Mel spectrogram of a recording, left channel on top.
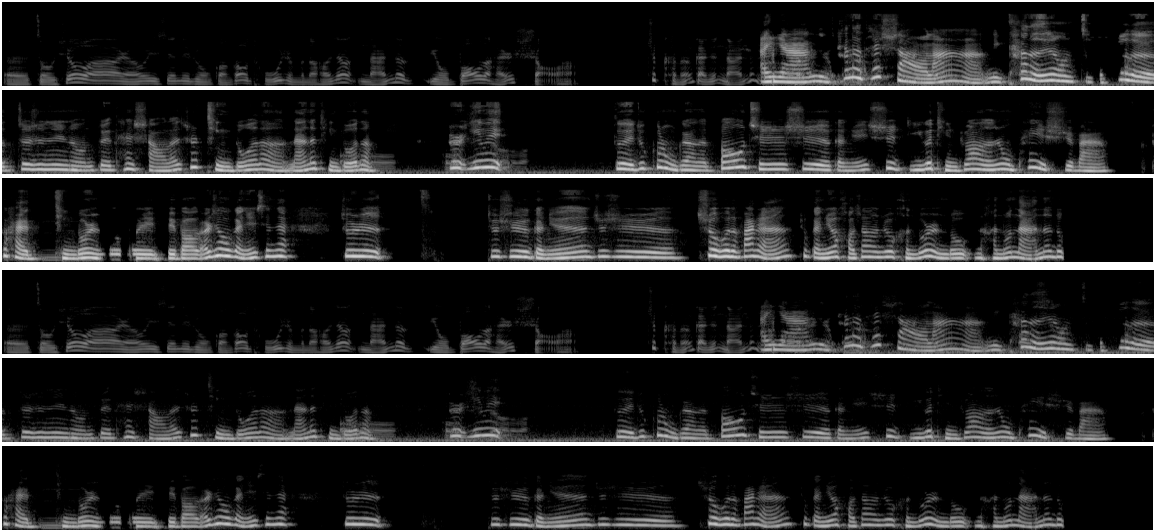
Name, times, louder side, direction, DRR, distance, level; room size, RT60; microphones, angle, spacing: voice 1, 0.0-5.8 6.5-8.8 10.1-10.7 14.9-15.5 15.9-16.8 23.4-24.0, equal, ahead, 3.6 m, -45 dB
voice 2, 7.6-10.7 11.2-15.3 16.0-16.5 17.7-22.6 23.0-26.0 26.4-26.9 27.9-33.7, left 7 dB, 75° left, 0.3 m, -22 dB
sound 1, 8.4-22.4, right 3 dB, 60° right, 0.7 m, -47 dB
head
